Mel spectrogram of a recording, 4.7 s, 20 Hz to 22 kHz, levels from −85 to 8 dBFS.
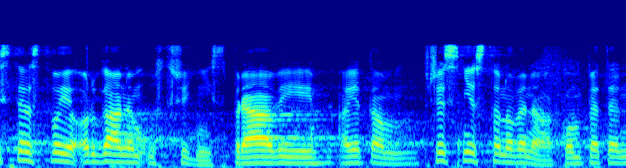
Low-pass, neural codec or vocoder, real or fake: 7.2 kHz; none; real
